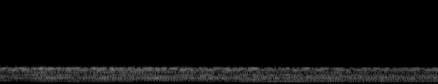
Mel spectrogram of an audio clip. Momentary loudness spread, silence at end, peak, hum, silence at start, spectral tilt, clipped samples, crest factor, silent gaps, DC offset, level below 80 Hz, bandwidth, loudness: 5 LU; 0 s; -32 dBFS; none; 0 s; -7.5 dB/octave; under 0.1%; 14 dB; none; under 0.1%; -88 dBFS; 2.7 kHz; -48 LUFS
